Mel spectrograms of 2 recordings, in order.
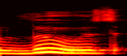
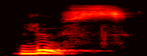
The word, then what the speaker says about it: lose: Did you lose your cell phone? Also, the pronunciation is lose and not loose.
